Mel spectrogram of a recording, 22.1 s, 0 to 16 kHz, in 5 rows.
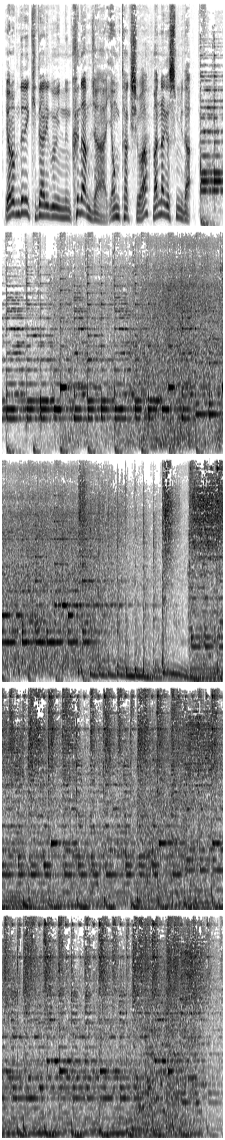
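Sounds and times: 
speech: 0:00.0 - 0:04.1
upbeat song with bouncy keyboard chords and a steady beat: 0:03.9 - 0:22.1
ocean surf: 0:04.6 - 0:11.7, 0:12.7 - 0:22.1.

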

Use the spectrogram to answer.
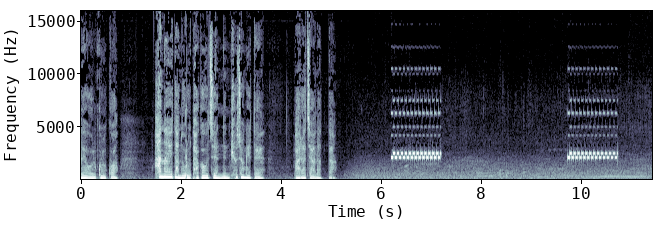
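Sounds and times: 
speech: 0:00.3 - 0:05.2
mobile phone ringing: 0:06.2 - 0:07.3, 0:09.5 - 0:10.8.

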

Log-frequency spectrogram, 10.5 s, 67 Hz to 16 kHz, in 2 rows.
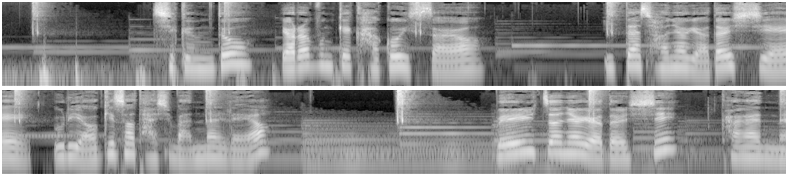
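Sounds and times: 
heartbeat sound effect double thump: 0:00.0 - 0:03.8
speech: 0:01.0 - 0:03.3, 0:04.0 - 0:07.2, 0:08.5 - 0:10.4.

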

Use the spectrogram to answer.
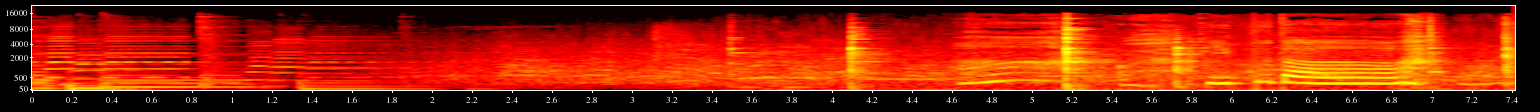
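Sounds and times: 
ceramic dishes scraping: 0:03.5 - 0:07.4
ceramic plates and dishes clinking and rattling as they are handled: 0:03.5 - 0:07.4.

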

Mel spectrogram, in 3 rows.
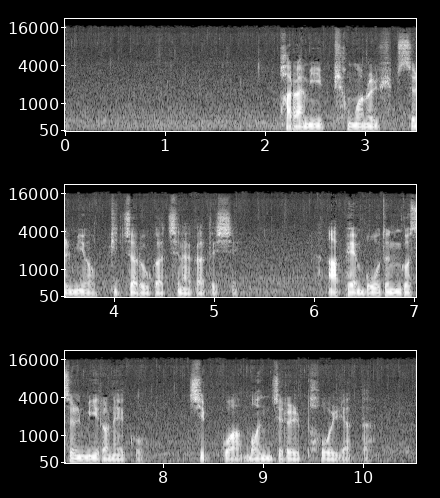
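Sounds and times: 
heavy rain pouring down: 0:00.0 - 0:10.5
speech: 0:02.2 - 0:05.4, 0:06.1 - 0:10.2.

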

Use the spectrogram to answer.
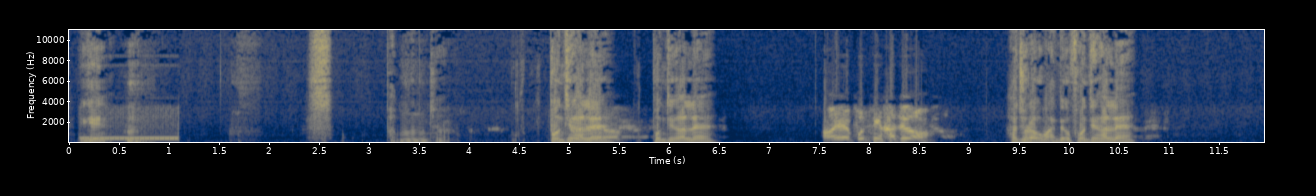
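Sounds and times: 
speech: 0:00.1 - 0:00.9, 0:03.6 - 0:03.9, 0:04.9 - 0:06.6, 0:07.6 - 0:08.8, 0:09.4 - 0:10.8
loud electronic phone tone as a call is placed: 0:00.1 - 0:01.1.

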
